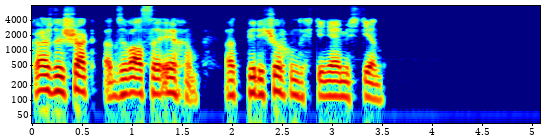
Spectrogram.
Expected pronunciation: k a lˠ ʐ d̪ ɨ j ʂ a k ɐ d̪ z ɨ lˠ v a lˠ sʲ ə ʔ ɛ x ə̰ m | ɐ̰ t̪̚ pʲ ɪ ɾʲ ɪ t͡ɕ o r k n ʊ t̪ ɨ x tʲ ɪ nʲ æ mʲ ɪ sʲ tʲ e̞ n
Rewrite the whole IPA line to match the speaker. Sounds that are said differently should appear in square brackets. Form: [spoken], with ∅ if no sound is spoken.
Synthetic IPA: k a [∅] ʐ d̪ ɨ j ʂ a k ɐ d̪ z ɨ [∅] v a lˠ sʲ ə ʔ ɛ x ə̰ m | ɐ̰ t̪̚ pʲ ɪ ɾʲ ɪ t͡ɕ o r k n ʊ t̪ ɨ x tʲ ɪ nʲ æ mʲ ɪ sʲ tʲ e̞ n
